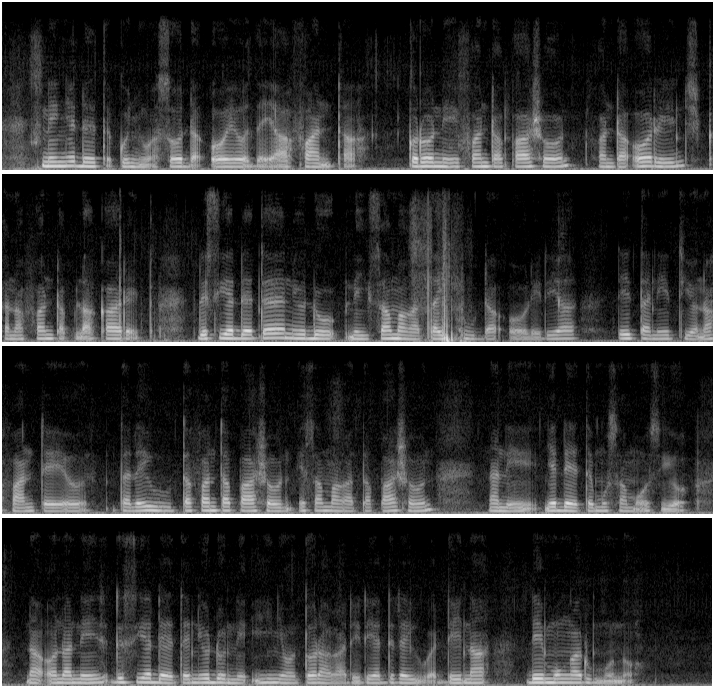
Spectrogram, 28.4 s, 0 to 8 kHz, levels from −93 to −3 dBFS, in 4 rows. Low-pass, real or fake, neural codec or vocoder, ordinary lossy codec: 7.2 kHz; fake; vocoder, 44.1 kHz, 128 mel bands every 512 samples, BigVGAN v2; none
